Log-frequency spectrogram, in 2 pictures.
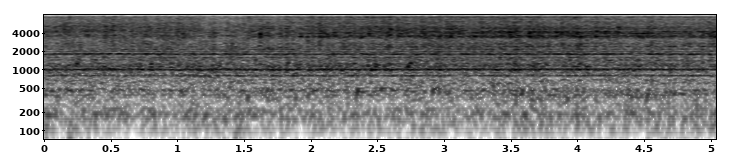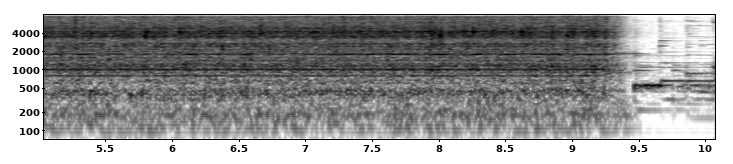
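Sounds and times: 
kitchen robot whirring while mixing filling: 0.0 - 9.5.

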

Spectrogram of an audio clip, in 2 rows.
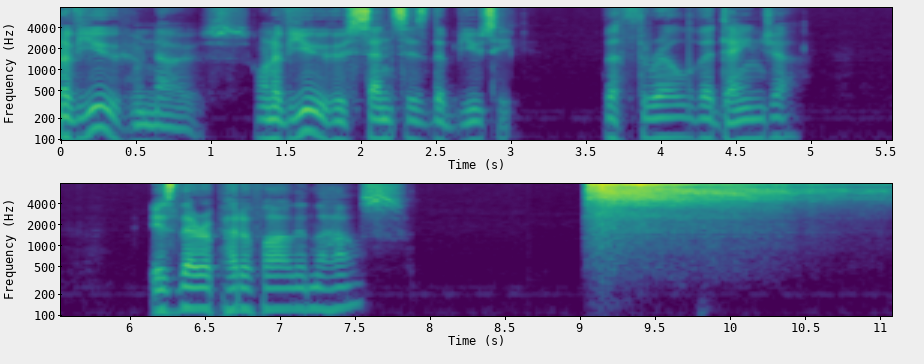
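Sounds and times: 
speech: 0.0 - 5.0, 6.1 - 7.8, 9.0 - 9.6
loud sharp hiss: 9.0 - 11.0.

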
